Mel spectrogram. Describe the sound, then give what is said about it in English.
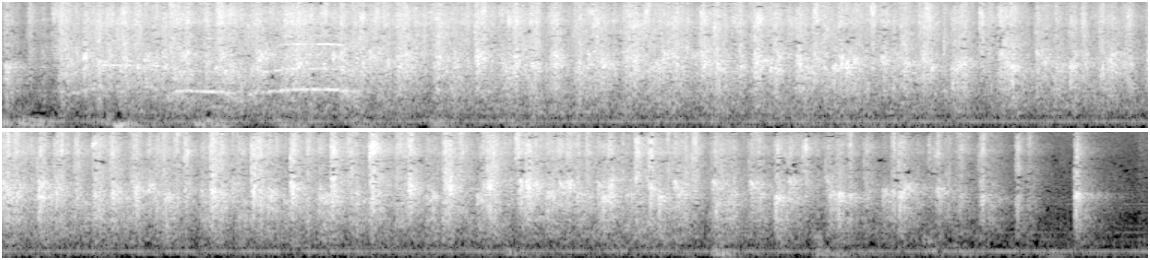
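A sustained burst of audience applause for performers after a performance, dense and steady for most of its length before gradually thinning out, with a few louder individual claps near the end. “Can we have another round of applause for all of our performers?”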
